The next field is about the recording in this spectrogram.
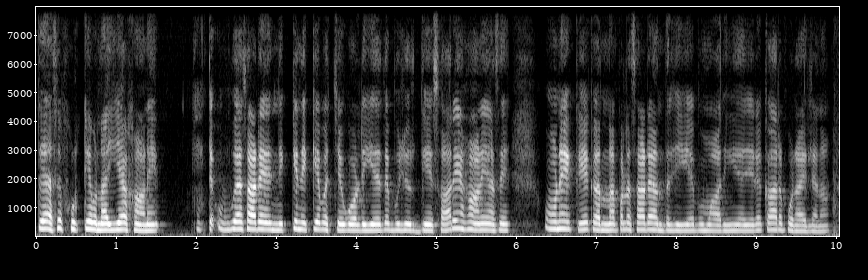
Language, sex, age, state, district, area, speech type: Dogri, female, 30-45, Jammu and Kashmir, Samba, rural, spontaneous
